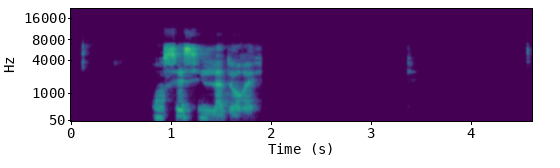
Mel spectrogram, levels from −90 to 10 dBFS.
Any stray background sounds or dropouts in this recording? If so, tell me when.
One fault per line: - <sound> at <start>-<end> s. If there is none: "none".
none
